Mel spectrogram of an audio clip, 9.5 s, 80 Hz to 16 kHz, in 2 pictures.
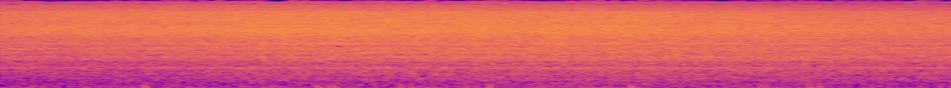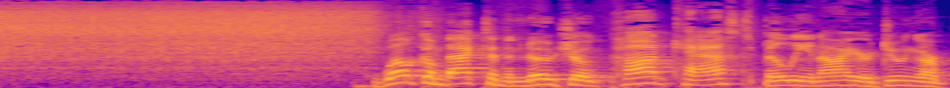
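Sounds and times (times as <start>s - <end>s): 
egg sizzling: 0.0s - 7.3s
speech: 6.6s - 9.5s.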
